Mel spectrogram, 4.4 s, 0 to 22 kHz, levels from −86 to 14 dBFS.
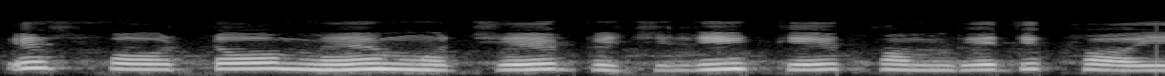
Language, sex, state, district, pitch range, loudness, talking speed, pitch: Hindi, female, Madhya Pradesh, Katni, 245-280 Hz, -15 LUFS, 110 wpm, 260 Hz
